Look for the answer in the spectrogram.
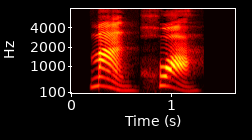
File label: "manhua", Chinese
